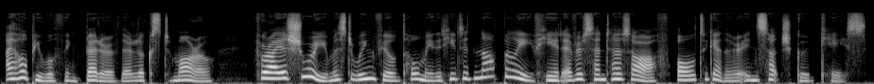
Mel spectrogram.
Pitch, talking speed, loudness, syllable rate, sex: 210 Hz, 240 wpm, -18 LUFS, 5.6 syllables/s, female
